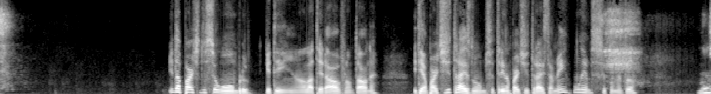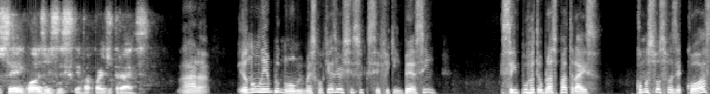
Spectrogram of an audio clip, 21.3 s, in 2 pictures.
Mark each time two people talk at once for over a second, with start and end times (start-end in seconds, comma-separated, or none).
none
